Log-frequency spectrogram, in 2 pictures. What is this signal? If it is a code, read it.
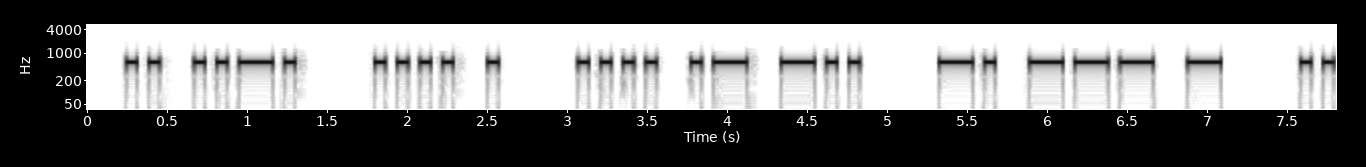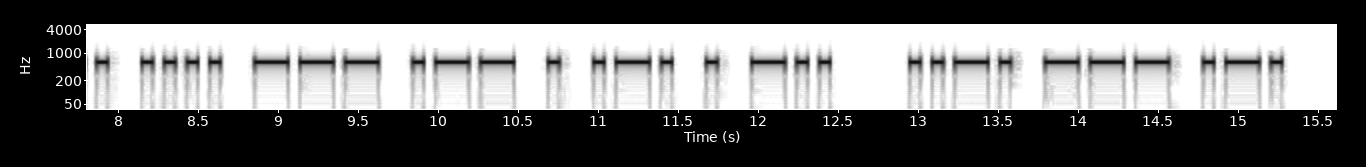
Morse code, heard as a keyed tone, about 17 wpm, 600 Hz. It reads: IF HE HAD NOT SHOWERED FOR
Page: Romanen Never af Ken Follet på engelsk.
